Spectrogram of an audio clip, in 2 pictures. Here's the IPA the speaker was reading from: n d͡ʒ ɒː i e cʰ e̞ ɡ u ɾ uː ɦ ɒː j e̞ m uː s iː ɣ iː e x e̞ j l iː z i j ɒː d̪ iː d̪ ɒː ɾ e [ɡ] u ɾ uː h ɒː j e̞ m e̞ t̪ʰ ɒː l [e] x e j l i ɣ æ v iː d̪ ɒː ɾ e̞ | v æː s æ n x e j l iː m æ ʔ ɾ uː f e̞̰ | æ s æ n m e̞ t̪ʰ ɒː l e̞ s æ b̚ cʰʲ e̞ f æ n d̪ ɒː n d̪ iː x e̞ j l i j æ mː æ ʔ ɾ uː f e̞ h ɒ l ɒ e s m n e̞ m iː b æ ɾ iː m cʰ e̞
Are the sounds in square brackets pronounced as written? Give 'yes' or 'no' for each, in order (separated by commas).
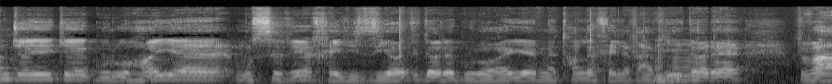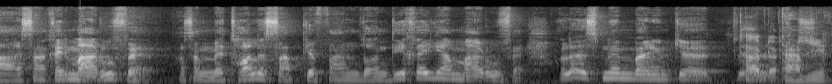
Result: yes, yes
